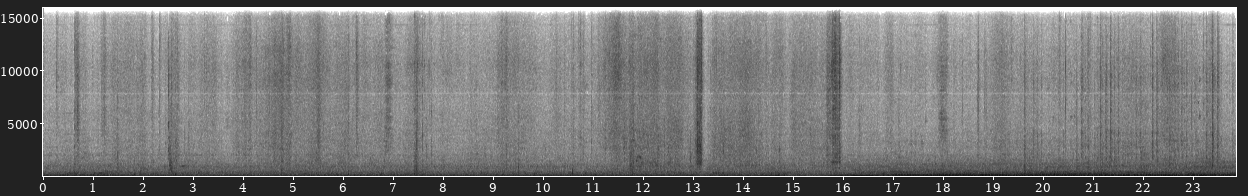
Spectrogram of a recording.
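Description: A bus engine hums low and steadily, growing louder as the bus pulls away.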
